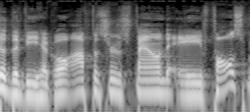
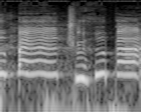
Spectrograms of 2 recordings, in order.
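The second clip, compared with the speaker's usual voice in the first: squeaky voice; 4 dB quieter than usual. Pretend. Squeaky repeat of segment word.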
